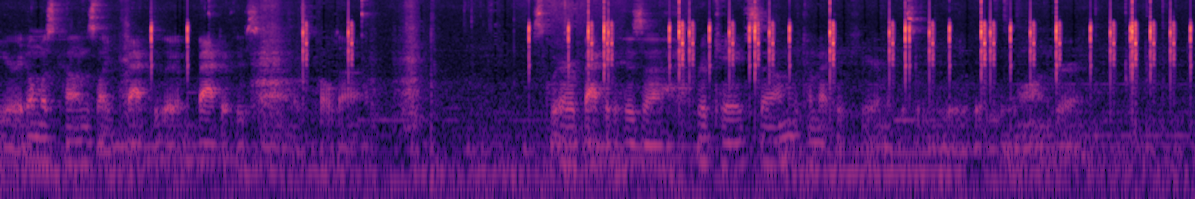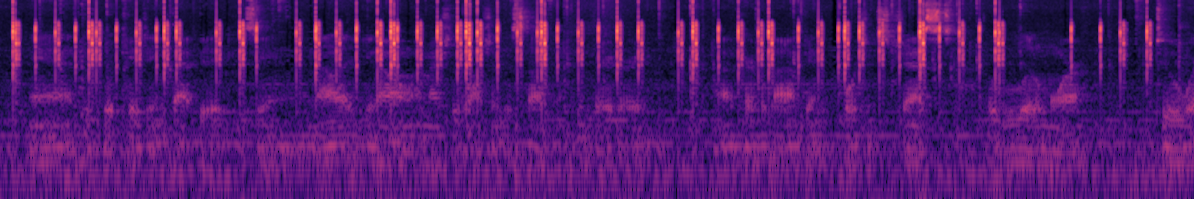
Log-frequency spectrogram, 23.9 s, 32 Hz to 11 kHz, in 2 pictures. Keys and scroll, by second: 23.7 ctrl+z.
